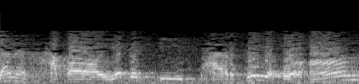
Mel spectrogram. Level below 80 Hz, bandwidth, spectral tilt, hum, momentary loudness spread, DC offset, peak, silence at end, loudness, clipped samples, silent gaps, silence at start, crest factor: -36 dBFS; 5 kHz; -12.5 dB/octave; none; 7 LU; 0.8%; -2 dBFS; 0 s; -13 LUFS; under 0.1%; none; 0 s; 10 dB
